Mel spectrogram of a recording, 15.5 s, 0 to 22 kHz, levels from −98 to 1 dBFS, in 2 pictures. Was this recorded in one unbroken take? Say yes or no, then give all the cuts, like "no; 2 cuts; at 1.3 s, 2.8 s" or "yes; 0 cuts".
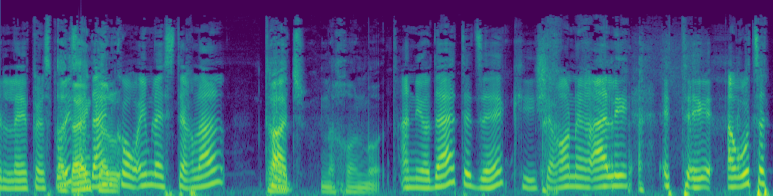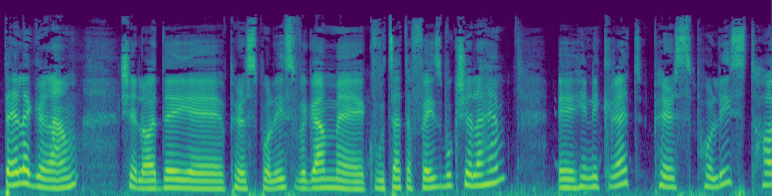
no; 1 cut; at 8.9 s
